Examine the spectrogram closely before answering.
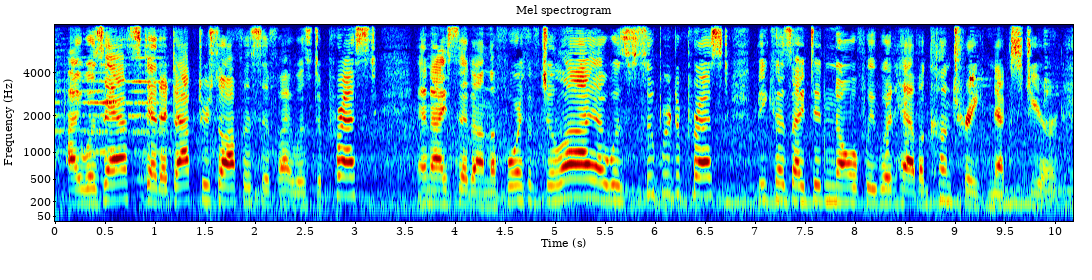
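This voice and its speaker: Room echo is audible as a woman talks at a moderate pace. Noticeable background noise runs underneath. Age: 70s. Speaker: protest participant. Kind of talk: street interview. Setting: outdoors by busy street.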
